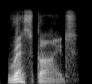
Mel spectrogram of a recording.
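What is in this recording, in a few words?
"respite", British English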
